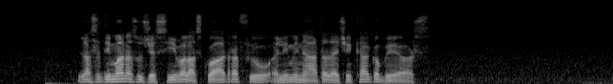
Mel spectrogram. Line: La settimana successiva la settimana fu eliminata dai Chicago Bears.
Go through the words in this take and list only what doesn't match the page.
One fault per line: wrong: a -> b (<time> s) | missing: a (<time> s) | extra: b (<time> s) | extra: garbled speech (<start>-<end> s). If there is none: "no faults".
wrong: settimana -> squadra (2.0 s)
